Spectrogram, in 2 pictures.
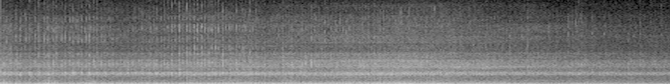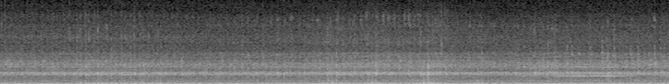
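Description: Motorcycle engine running while riding, a low rumble that is strongest for the first four or five seconds and then eases off and runs quieter.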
